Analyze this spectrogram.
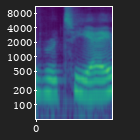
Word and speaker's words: Routier: mother named darley uh i've heard her name pronounced two different ways one was a routier one was routiere i'm going to say routier because it sounds better to me a mother named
